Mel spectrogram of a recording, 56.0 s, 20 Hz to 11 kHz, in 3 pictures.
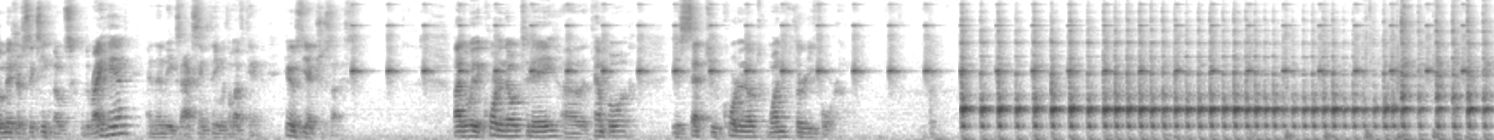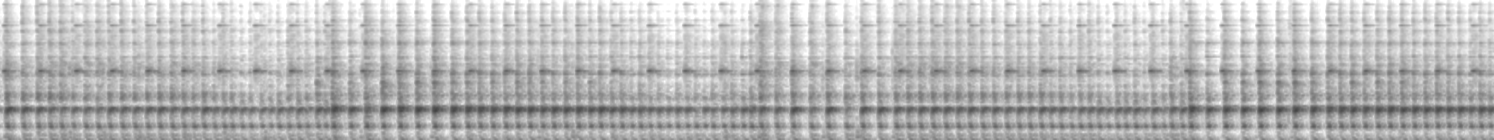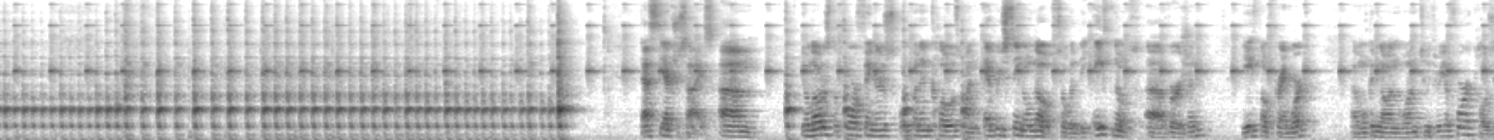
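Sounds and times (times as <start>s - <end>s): drumsticks on practice pad: 4.4s - 56.0s
metronome clicking: 4.4s - 56.0s.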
